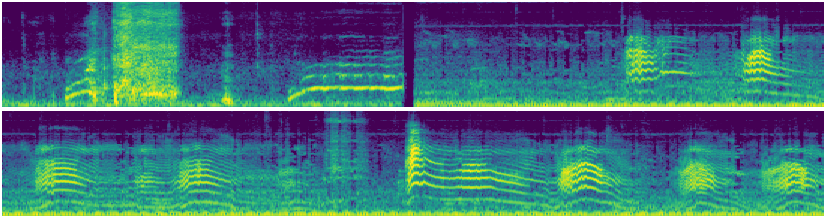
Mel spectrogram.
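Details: Domestic cat giving a short loud cry, then a run of rising-and-falling meowing wails repeated about every second over steady low background hum.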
